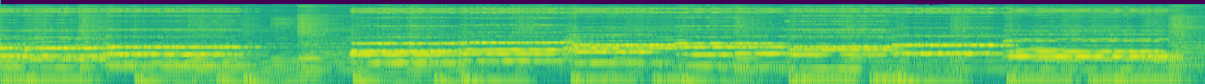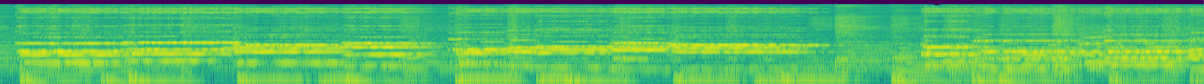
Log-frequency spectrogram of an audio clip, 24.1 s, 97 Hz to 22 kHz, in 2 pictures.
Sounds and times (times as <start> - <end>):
Theme music: 0.0 - 24.0.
